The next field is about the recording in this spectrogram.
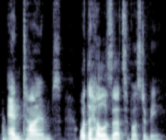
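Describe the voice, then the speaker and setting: A man's voice: a little high, very animated, normal speed, fairly bright tone. A man in a staged play reading, acting the part of a curt, domineering film company boss with a dismissive, profane manner.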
